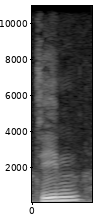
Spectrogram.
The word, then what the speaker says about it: চেনা: প্রথম এখানে আছে কিভাবে চিন যোগ আ কিন্তু আমাদের উচ্চারণটা হচ্ছে কিভাবে চেনা আ চেনা অর্থাৎ চি থেকে এ তে পরিবর্তিত হয়ে যায় চিনার পরিবর্তে হয়ে যাচ্ছে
